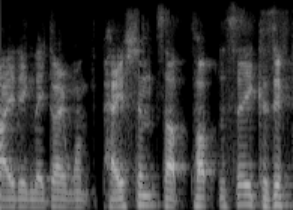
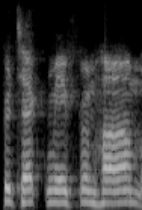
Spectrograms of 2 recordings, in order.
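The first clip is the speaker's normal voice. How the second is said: repeated higher, a frightened plea; quick anxious repeat of the prayer, higher; reflexive prayer; 8 semitones higher, 4 dB louder than usual. Acted. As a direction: blurt the prayer again, pitched up. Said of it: "almost kinda, like, reflexively".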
